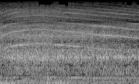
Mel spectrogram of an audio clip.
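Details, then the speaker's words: Mercedes-Benz starter motor that only clicked in the car, bench-tested off the vehicle on direct battery power: steady, even high-pitched whir with no grinding, clicking or stumbling; the starter spins freely and is judged good. "सही काम कर रहा है। Okay हो गया है।"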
